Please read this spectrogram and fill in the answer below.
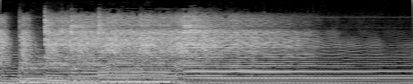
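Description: The close of a heavy metal song on distorted electric guitar and bass: a few last hits, then a final chord a little under two seconds in that rings out and slowly fades.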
